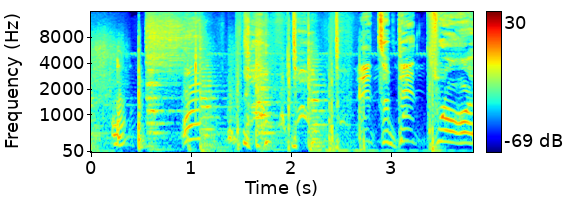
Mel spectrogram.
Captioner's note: coughing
